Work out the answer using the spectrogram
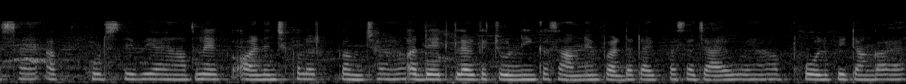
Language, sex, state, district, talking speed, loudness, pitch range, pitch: Hindi, female, Chhattisgarh, Kabirdham, 205 wpm, -34 LUFS, 225-240 Hz, 230 Hz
